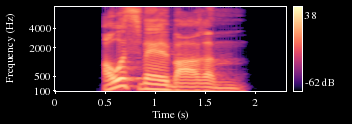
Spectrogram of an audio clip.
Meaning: strong dative masculine/neuter singular of auswählbar
- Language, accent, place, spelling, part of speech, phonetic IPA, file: German, Germany, Berlin, auswählbarem, adjective, [ˈaʊ̯sˌvɛːlbaːʁəm], De-auswählbarem.ogg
